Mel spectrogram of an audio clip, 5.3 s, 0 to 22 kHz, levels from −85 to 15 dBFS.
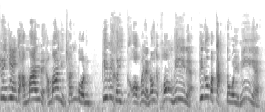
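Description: Throughout the speech, repeated lossy re-encoding, likely about seven passes through a chain consistent with AAC-LC near 96 kbit/s, causes generation loss. Each pass requantises on a shifted frame grid, so swirl, smearing and hollowness accumulate, consonant attacks blur, and nothing remains above 16.5 kHz.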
